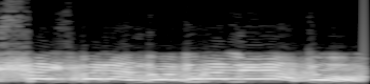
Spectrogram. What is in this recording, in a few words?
player friendly fire mood high, speech it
